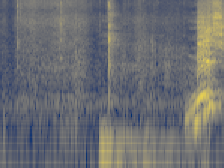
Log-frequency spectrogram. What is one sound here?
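A paper towel tears off a roll.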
